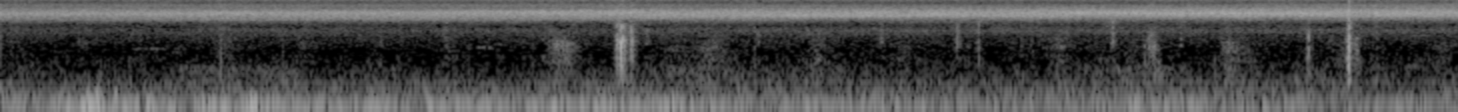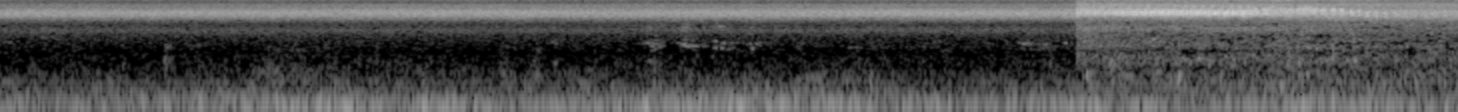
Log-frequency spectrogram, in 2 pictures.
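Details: At Nara Park, Japan, among friendly deer on sunny grassland, cicadas keep up an unbroken high-pitched whine; the drone swells noticeably louder near the end, with light footsteps and clicks earlier.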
